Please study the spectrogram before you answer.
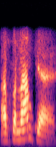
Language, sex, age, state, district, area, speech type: Urdu, male, 60+, Delhi, South Delhi, urban, conversation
